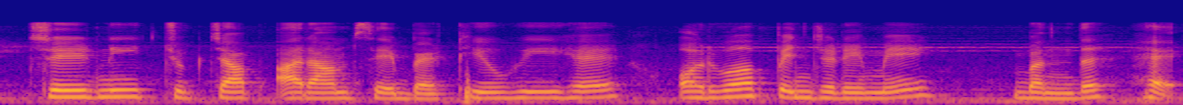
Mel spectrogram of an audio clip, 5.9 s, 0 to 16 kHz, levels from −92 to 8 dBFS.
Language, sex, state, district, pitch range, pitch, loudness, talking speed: Hindi, female, Uttar Pradesh, Varanasi, 165-200 Hz, 180 Hz, -18 LUFS, 130 wpm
